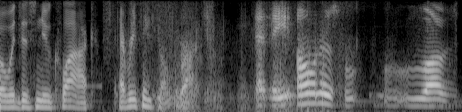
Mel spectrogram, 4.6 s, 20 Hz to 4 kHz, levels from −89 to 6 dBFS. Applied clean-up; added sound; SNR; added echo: neural separator model SepFormer DNS4.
